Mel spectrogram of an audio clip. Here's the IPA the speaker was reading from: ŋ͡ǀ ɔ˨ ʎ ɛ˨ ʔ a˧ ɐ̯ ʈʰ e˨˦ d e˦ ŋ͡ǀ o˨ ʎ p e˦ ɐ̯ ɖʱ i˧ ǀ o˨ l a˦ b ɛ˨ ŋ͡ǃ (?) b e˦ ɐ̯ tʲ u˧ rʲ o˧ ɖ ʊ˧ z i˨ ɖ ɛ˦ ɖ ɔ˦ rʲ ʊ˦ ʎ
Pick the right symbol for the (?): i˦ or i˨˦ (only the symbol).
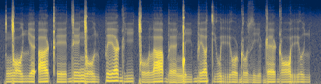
i˨˦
